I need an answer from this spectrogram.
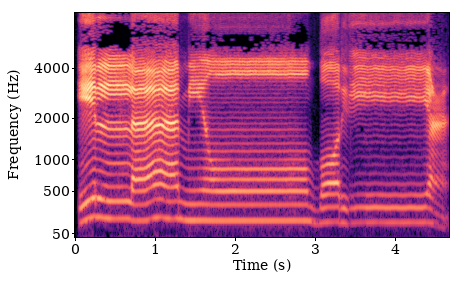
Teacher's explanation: harus dibaca ikhfa dengan tafkhim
